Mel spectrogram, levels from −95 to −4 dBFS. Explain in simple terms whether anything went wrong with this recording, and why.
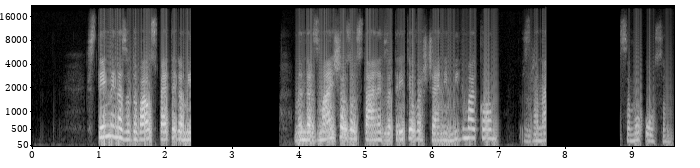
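Two things went wrong. First, buffer tearing runs through the whole clip. A steady robotic buzz at about 86 Hz sits under the speech. The program filling the playback buffer and the hardware reading it have drifted out of step. In every cycle, a small slice holds sound from a moment earlier, with hard joins at each edge. The buzz rate fits a 512-sample buffer.

Second, there are two stream reconnects. After "nazadoval s petega", the sound drops out at 2.37 s for about 1.3 s. It comes back at 3.71 s, roughly a second and a half further on. At 7.70 s it drops again for about 1.1 s and returns at 8.86 s, roughly 0.7 s later. Each time the connection broke, the player restarted mid-stream, and the speech in between was lost.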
